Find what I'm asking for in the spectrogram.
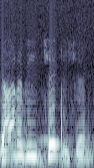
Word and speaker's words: Chickasha: C-H-I-C-K-A-S-H-A. I said Chickasha. – Oh, Mr. McNeil. – That is not right, I've taken. No. But the name is pronounced Chickasha.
